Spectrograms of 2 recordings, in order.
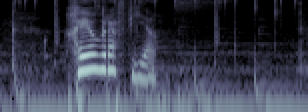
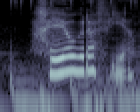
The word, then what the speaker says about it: geografía: Geografía. Geografía. Geography. Remember, in English we say geography, geo. In Spanish it's geo, because it's G followed by an E. It's pronounced G.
